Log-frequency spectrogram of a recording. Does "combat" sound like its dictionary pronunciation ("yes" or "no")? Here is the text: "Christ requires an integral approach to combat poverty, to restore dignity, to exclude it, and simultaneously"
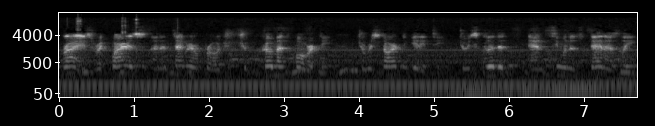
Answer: no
